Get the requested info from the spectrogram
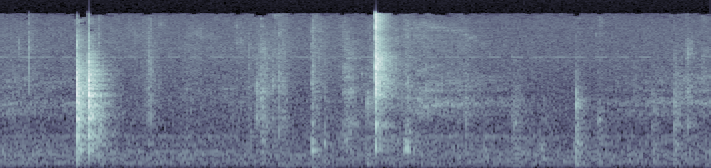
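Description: A few light clicks and clinks of small hard objects being handled, with one sharper clack a little past halfway.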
